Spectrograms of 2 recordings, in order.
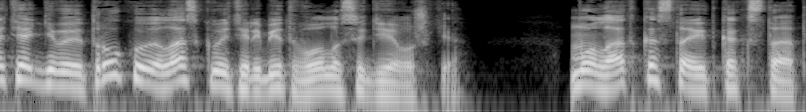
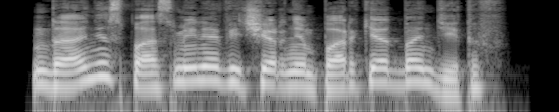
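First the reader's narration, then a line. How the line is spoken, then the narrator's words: Calm statement. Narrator (Russian): спокойно сообщает княжна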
